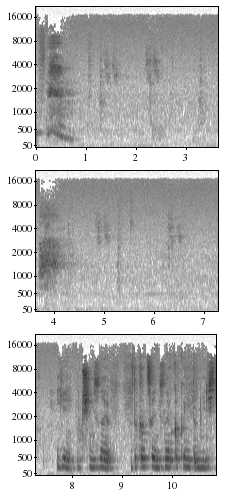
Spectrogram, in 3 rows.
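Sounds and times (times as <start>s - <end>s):
crow cawing: 3.7s - 4.6s
speech: 7.8s - 10.8s.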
